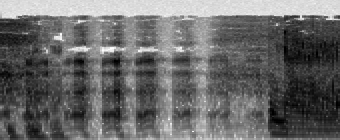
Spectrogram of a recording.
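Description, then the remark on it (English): A few seconds of snickering, pulsing laughter, then a loud buzzing raspberry as a person imitates a fart with their mouth, holding the sputtering noise steadily to the end. “Yeah, does that sound like diphtheria?”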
